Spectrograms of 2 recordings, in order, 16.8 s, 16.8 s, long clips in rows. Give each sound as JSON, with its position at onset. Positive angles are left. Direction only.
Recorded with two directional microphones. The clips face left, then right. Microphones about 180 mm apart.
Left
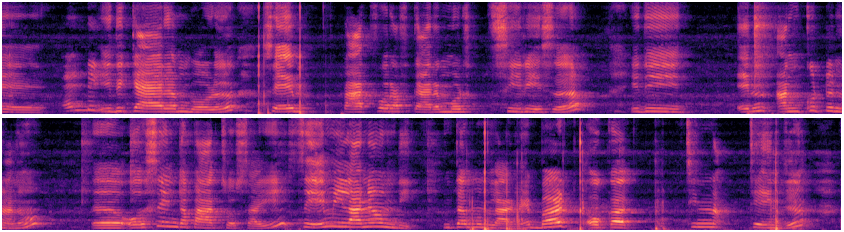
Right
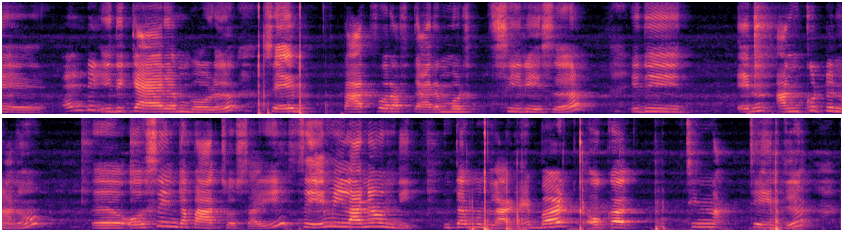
{"t": 1.1, "sound": "a woman's voice", "side_deg": 10}
{"t": 5.1, "sound": "a child's voice", "side_deg": 40}
{"t": 5.4, "sound": "a woman's voice", "side_deg": 15}
{"t": 6.5, "sound": "a child's voice", "side_deg": 40}
{"t": 7.3, "sound": "a woman's voice", "side_deg": 10}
